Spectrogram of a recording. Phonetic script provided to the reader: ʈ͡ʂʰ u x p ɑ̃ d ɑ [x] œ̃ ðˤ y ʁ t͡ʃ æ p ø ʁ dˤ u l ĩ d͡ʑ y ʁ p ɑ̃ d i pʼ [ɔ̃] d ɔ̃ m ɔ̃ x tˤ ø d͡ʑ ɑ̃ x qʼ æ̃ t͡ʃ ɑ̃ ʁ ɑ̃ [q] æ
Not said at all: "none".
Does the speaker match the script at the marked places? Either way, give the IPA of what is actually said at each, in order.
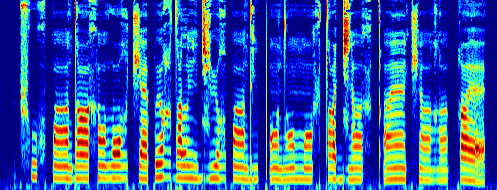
x, ɔ̃, q

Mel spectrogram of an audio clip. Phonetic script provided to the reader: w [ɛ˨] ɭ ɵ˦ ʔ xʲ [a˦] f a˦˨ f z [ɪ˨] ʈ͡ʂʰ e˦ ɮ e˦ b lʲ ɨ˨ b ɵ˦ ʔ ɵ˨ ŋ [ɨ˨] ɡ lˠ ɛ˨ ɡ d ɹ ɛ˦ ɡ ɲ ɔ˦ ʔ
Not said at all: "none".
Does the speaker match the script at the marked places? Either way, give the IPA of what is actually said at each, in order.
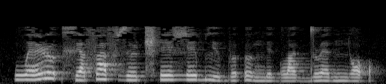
ɛ˨˦, a˨, ɨ˨, e˨

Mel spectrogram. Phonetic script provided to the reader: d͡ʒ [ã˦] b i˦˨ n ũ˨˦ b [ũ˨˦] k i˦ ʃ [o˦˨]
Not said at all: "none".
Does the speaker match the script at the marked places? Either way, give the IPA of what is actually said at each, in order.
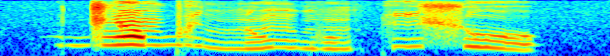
ã˦, ũ˧, o˦˨

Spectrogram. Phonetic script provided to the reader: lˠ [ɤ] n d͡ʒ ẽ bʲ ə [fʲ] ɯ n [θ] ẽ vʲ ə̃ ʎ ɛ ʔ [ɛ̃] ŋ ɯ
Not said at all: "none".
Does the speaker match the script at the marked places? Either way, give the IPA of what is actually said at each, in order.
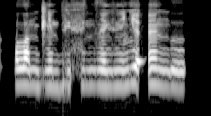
ɯ, fʲ, z, ɛ̃

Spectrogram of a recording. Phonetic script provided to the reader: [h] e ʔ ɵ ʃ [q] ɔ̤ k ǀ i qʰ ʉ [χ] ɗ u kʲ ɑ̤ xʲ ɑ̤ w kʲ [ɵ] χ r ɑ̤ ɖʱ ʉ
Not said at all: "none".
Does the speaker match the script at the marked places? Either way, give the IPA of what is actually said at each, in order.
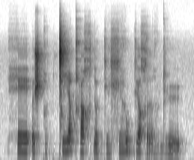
h, q, χ, o

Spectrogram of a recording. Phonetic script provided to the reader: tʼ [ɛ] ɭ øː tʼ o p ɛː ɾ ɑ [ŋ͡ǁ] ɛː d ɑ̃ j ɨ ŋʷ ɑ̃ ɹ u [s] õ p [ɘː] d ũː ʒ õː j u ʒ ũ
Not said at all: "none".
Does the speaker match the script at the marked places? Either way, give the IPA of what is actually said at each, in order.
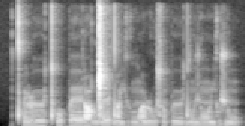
ɛ̃, ŋ͡ǁ, s, øː

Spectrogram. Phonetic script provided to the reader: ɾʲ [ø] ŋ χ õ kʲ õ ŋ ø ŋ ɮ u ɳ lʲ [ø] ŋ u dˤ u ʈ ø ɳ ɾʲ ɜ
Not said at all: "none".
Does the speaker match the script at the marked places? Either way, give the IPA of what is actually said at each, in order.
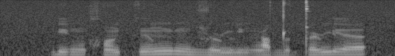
ø, e

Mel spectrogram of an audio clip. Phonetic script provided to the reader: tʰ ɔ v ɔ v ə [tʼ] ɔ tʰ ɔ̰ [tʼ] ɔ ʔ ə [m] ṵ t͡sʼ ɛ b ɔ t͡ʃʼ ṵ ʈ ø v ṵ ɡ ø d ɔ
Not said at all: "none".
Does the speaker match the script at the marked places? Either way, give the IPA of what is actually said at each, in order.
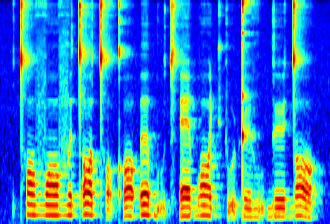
tʼ, kʼ, ɓ

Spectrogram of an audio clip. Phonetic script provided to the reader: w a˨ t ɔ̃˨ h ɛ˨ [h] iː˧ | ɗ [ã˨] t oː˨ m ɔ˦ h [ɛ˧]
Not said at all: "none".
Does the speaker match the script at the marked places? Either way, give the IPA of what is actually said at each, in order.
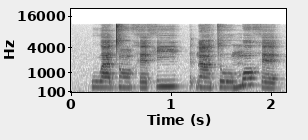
h, ã˨, ɛ˨

